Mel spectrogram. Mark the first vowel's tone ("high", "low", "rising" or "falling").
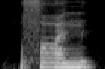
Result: low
